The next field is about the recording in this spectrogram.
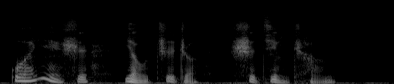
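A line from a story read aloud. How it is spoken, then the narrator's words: Woman, soft laugh, gentle. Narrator (Chinese): 那女子轻轻一笑，柔声道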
